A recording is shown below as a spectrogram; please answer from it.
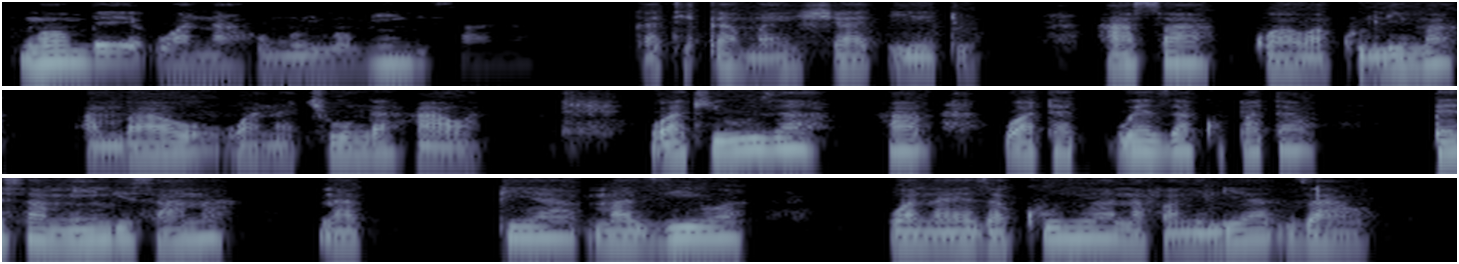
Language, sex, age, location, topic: Swahili, male, 18-24, Nakuru, agriculture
